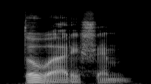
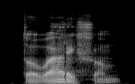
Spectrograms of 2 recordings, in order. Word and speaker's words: товаришем: Наприклад, «динею», «працею», «грушею», «гаєві», «товаришеві», «гаєм», «товаришем». Вимова тут замість «е» звука «о» – «динею», «працею», «грушою», «гайові», «товаришові», «гайом», «товаришом» відома в багатьох говорах, не відповідає літературній нормі.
